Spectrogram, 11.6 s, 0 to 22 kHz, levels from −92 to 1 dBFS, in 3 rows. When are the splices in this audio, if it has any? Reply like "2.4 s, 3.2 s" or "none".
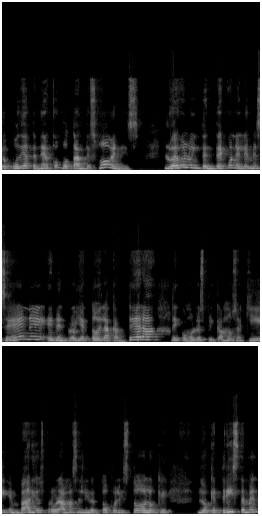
2.3 s, 6.4 s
